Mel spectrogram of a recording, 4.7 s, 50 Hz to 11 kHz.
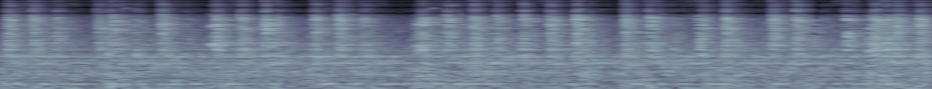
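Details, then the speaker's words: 1973 VW Super Beetle air-cooled engine at cold-start idle in neutral, no throttle, after spring maintenance with new plugs one heat range hotter gapped at .040 in and throttle linkage balancing; steady even idle with soft chatter, no misses, normal. "Alright, I'm in neutral. And it's chugging, so I got the wires plugged up right. So I'm not putting my foot on the gas or anything. It's just a cold start."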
